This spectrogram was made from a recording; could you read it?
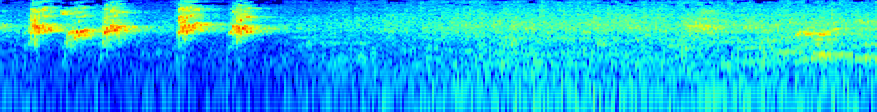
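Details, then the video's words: Javan myna chattering loudly, giving five harsh, grating squawks in about one second, followed by quiet background noise with faint distant bird notes. "SUARA JALAK KEBO NGOCEH KERAS BERBAGAI VARIASI BUNYI"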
